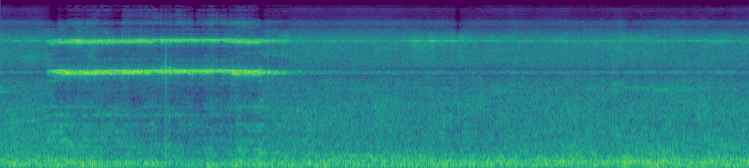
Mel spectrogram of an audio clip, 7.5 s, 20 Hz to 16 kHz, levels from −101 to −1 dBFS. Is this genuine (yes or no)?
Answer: no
